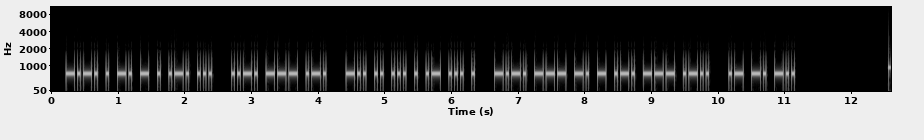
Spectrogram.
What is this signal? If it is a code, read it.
Morse code, heard as a keyed tone, about 28 wpm, 700 Hz. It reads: CENTERS FOR DISEASE CONTROL AND
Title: Sets of 5 Words Encore2 28wpm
